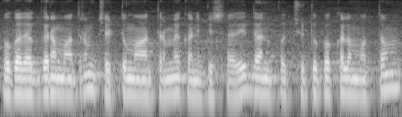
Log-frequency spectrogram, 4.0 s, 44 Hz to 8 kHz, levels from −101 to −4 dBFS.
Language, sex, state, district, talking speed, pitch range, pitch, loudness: Telugu, male, Andhra Pradesh, Sri Satya Sai, 135 wpm, 115-130 Hz, 125 Hz, -20 LUFS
